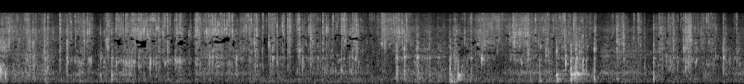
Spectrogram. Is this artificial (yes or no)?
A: no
